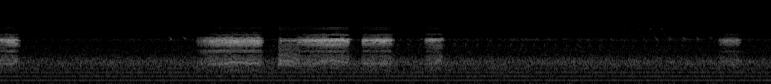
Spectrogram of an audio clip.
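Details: Unknown bird calling from a nest, said not to be an eagle: a cluster of rough, raspy hissing bursts midway, then two short shrieks and a long quiet stretch with a low hum.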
